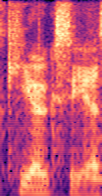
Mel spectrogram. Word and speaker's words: Kioxia: However, everyone says Kioxia, so that's what I'm going with.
